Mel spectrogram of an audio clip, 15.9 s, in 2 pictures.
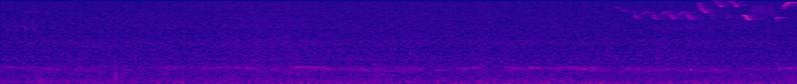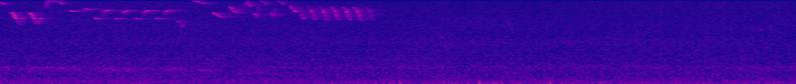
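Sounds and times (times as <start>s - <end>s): songbird singing: 0.0s - 0.6s, 3.6s - 13.3s, 15.3s - 15.9s.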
